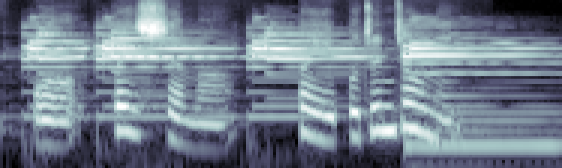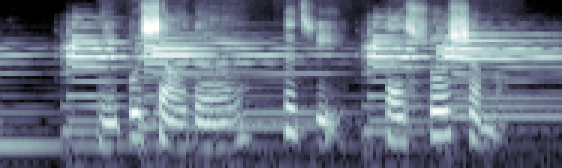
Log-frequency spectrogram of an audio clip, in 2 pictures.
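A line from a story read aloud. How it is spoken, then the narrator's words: Flat, indifferent. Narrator (Chinese): 淡淡的说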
